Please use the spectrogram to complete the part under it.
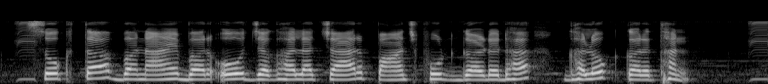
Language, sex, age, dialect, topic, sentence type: Chhattisgarhi, female, 25-30, Western/Budati/Khatahi, agriculture, statement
